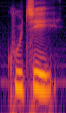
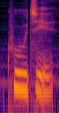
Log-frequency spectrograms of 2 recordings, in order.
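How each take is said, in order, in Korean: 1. 두 번째 음절은 j 소리로 나요. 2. 두 번째 음절은 j 소리로 나요.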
